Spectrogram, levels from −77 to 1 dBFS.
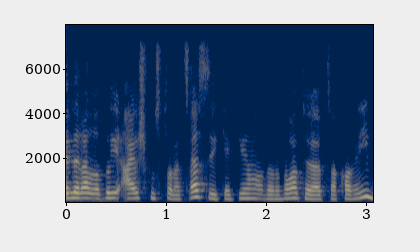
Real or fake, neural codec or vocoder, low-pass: fake; codec, 16 kHz in and 24 kHz out, 0.8 kbps, FocalCodec, streaming, 65536 codes; 7.2 kHz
